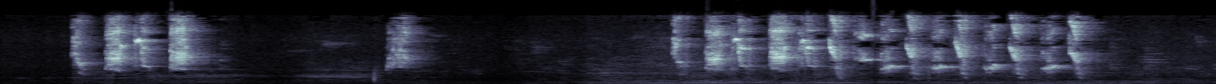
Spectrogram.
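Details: Black-winged myna in full song: a burst of harsh, squeaky notes, a pause, then a long run of rapid, raspy chattering phrases over a soft background hum.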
